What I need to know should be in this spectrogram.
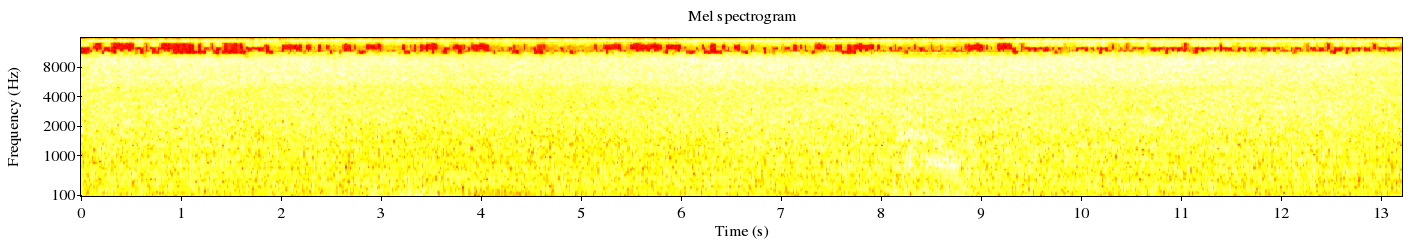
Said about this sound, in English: The waterfalls don't even come from where you think they come from.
